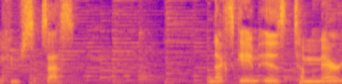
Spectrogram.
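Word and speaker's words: Tameri: success next game is Tam Mar I believe that's how you pronounce it t m e r i it's 1 to four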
